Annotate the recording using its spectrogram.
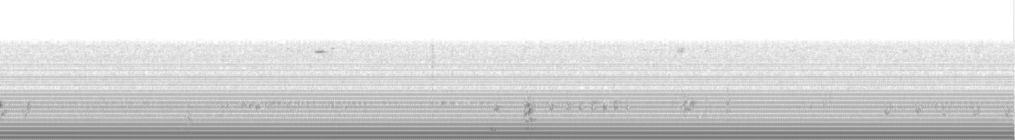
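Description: Steady electrical mains hum in a security camera's audio: a low buzz made of several steady tones, unchanging throughout, with a few faint short chirps scattered over it.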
